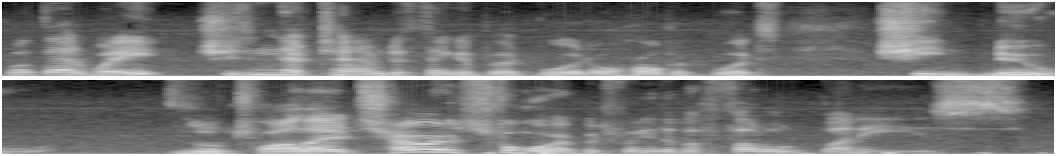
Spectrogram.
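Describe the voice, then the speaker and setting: A man reading fan fiction aloud as an expressive narrator, with casual asides. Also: on the high side, moderate pace, breathy edge, rough recording.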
